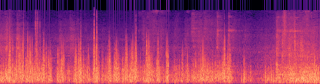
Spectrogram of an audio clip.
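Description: Passenger train running at speed, heard at an open window: a steady wheel-and-rail rumble with a rapid, irregular clatter of clicks and knocks as the wheels run over rail joints. It eases briefly about five seconds in.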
